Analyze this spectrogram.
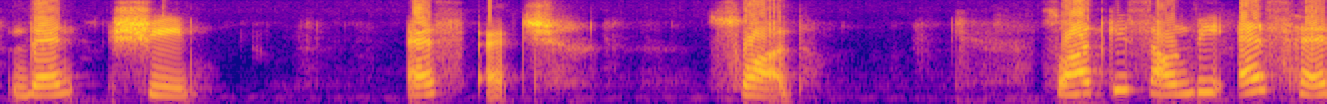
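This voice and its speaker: Slow, high-voiced woman teaching letters. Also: no room sound. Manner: spells out letters one by one, patient and deliberate. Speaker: Urdu teacher. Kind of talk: slow alphabet lesson.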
